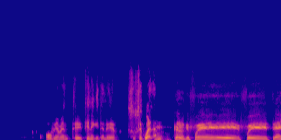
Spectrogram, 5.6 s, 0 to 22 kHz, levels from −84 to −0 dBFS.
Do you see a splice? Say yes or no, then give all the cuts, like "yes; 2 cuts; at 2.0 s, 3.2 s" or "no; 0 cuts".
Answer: yes; 2 cuts; at 2.4 s, 3.4 s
